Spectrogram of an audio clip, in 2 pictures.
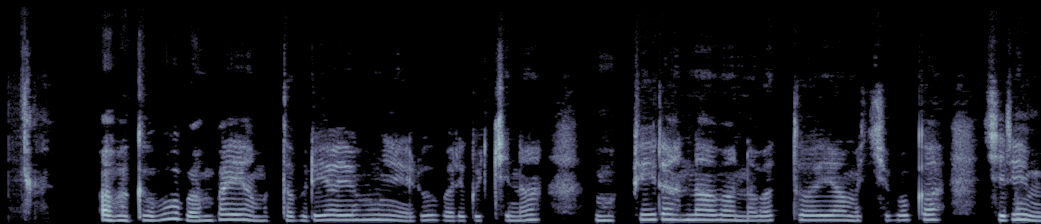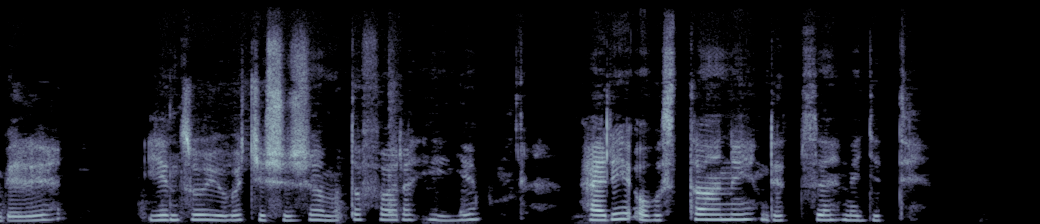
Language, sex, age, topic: Kinyarwanda, female, 18-24, health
